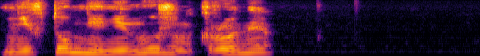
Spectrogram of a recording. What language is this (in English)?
Russian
